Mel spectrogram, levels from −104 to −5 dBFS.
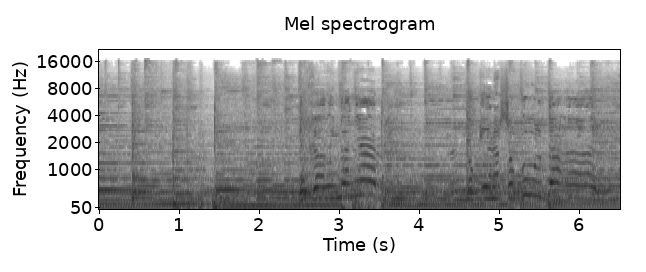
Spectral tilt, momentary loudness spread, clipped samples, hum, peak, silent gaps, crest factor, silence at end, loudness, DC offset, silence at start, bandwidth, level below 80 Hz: -4.5 dB/octave; 4 LU; under 0.1%; none; -14 dBFS; none; 14 dB; 0 s; -28 LUFS; under 0.1%; 0 s; 17 kHz; -40 dBFS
